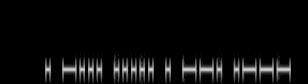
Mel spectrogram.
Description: Morse code, heard as a keyed tone, about 28 wpm, 700 Hz. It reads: EB5EGJ
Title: DXCC-100 Call Signs - 6 Characters - Repeated 2x - 28wpm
